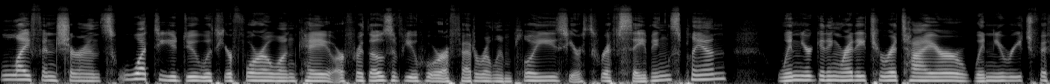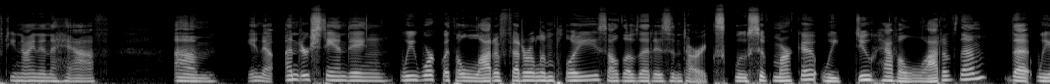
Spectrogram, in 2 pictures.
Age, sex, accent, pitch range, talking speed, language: 50-69, female, American, 155-185 Hz, 175 wpm, English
